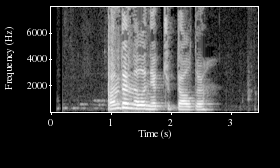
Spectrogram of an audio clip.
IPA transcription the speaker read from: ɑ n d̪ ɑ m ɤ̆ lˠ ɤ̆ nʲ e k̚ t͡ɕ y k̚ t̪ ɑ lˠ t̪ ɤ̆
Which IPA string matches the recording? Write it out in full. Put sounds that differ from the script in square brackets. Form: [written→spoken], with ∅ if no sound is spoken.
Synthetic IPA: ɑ n d̪ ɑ [m→n] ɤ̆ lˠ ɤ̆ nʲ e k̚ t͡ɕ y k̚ t̪ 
